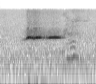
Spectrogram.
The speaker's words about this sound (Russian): Я извиняюсь, что я присвистнула, потому что практически все портится.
